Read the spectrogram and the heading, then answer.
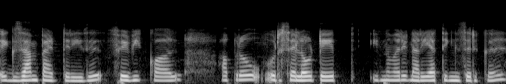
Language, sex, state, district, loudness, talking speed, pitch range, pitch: Tamil, female, Tamil Nadu, Nilgiris, -16 LUFS, 140 wpm, 185-195 Hz, 190 Hz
